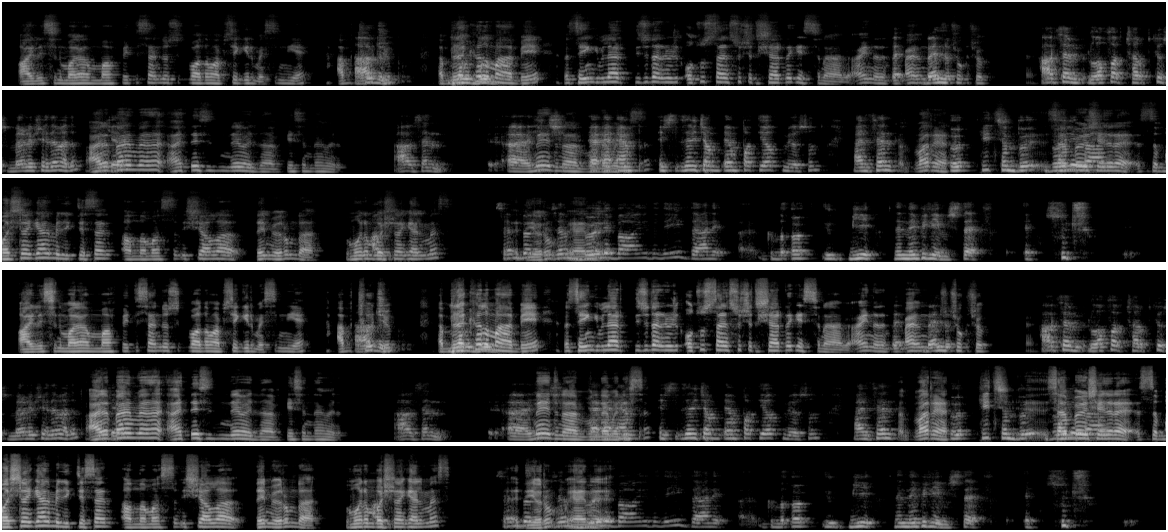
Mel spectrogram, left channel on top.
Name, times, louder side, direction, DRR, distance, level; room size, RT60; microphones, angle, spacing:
voice 1, 0.2-3.0 3.3-3.9 4.4-9.8 12.5-15.0 17.0-18.0 20.8-21.1 21.4-26.4 26.7-27.7 28.3-29.4, right 5 dB, 85° right, 0.7 m, -28 dB
voice 2, 3.5-3.9 4.5-5.0 8.9-9.5 10.4-12.4 12.7-12.9 15.6-16.1 16.5-20.7 21.1-21.3 21.6-22.7 27.0-27.2 28.2-33.2 33.5-34.2, left 1 dB, 70° left, 1.5 m, -32 dB
8.8 x 4.8 x 2.7 m
head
